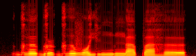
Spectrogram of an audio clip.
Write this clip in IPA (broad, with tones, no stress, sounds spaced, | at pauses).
ɡʱ œ˦ ɡ ə˞˨ ɡʱ ə˦˨ v ɔ˨ j i˨ ŋ ə˦ ŋ a˨ p a˨ ɦ œ˨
